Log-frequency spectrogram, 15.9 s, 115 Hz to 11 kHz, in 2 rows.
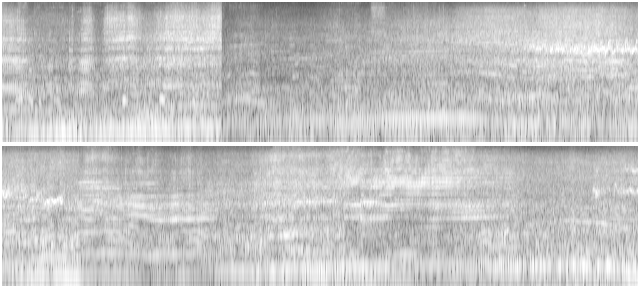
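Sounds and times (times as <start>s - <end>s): tyres squealing: 0.0s - 10.3s
racing car engine revving: 0.0s - 15.9s.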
